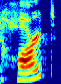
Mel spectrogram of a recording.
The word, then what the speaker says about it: heart: her her hurt hurt in for the word heart we drop the jaw it's a full on a sound there is a pure vowel there heart give me your heart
